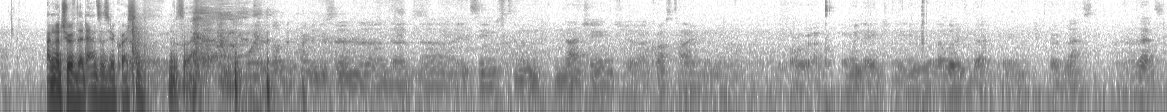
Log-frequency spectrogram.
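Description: A man speaks calmly to an audience, heard through a microphone.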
